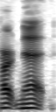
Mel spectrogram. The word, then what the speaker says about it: Hartnett: Josh Hartnett was her son, and Michael Myers. Did you hear how he came said his to name? kill Josh them. Hartnett.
